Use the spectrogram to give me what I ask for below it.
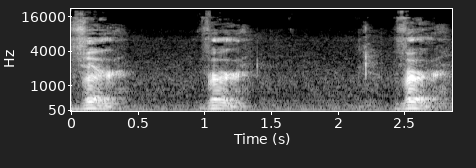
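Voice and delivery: short, isolated "ver"; linked sound. Shown as a demonstration. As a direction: run v into er, "ver". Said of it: "her vin pèdi son H".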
